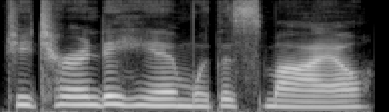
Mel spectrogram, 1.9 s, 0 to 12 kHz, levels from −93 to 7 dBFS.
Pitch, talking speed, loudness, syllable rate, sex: 200 Hz, 215 wpm, -15 LUFS, 5.1 syllables/s, female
